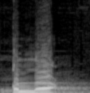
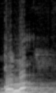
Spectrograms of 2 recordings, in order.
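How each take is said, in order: First: The L sound is held long and doubled. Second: The L sound is short and single. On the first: The speaker calls it right. "mentasydidkan huruf lam" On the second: The speaker calls it wrong. "bukan qala'"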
